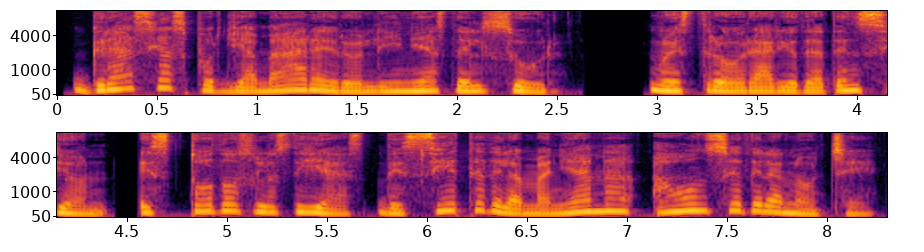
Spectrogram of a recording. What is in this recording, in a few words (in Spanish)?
hablados, neutro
